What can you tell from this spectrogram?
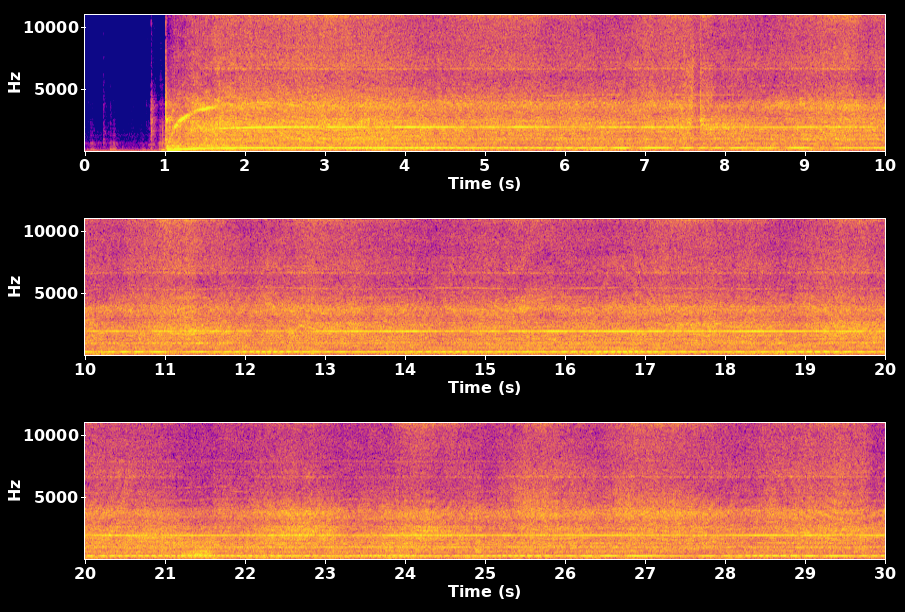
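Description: Cream and brown Numatic Henry cylinder vacuum cleaner switched on about a second in, its motor spinning up quickly to a steady whine over the rush of air. It then runs steadily while an electric power head is pushed over plush pile carpet.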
